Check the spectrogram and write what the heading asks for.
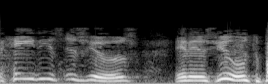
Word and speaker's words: Hades: It is spelled H-A-D-E-S, Hades.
